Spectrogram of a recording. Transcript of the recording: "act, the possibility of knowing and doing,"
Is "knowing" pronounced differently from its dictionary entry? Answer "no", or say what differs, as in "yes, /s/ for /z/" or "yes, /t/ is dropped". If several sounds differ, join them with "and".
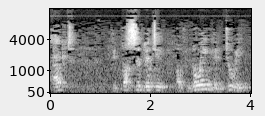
no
